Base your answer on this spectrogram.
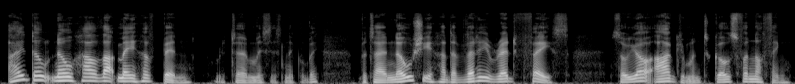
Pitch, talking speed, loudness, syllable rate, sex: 120 Hz, 195 wpm, -19 LUFS, 5.0 syllables/s, male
